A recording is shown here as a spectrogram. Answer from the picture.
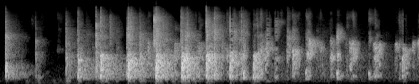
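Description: Audience applauding, starting suddenly and thinning out near the end.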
